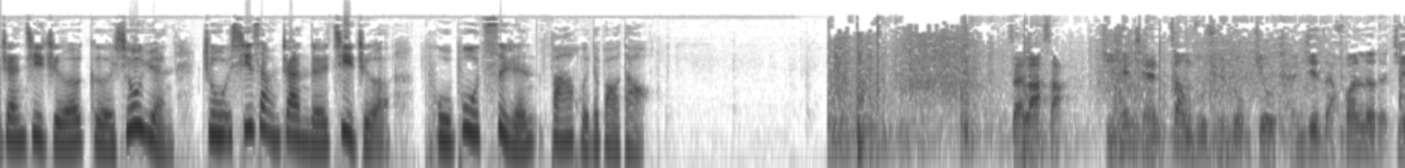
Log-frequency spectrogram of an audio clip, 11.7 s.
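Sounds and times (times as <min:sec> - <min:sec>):
speech: 0:00.0 - 0:05.4, 0:08.4 - 0:11.6
firecrackers exploding: 0:06.9 - 0:11.6.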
